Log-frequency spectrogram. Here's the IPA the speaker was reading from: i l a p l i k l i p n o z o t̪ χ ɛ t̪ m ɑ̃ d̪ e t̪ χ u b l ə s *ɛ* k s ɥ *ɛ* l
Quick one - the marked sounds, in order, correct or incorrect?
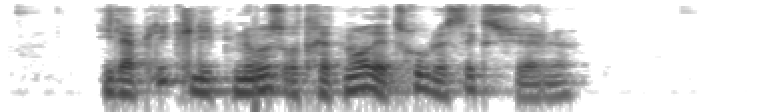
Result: correct, correct

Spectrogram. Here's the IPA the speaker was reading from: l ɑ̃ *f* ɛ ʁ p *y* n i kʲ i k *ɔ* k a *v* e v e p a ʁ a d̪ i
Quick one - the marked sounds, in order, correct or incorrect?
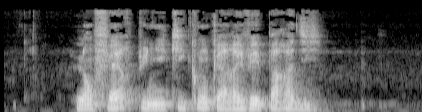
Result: correct, correct, incorrect: ɔ̃, incorrect: ʁ

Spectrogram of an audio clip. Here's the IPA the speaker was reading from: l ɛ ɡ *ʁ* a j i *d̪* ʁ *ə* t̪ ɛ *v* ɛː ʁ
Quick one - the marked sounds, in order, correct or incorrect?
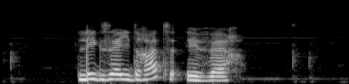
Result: incorrect: z, correct, incorrect: a, correct

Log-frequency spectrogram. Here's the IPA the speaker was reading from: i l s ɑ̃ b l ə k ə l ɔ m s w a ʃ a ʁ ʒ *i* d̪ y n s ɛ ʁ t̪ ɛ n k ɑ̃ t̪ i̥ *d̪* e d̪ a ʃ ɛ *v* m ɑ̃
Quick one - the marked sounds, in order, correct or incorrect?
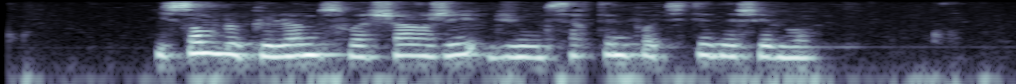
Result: incorrect: e, incorrect: t̪, correct

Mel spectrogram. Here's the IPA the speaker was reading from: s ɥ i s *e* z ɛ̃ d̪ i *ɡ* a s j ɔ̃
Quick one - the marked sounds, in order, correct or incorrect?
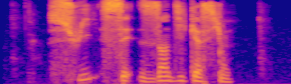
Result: correct, incorrect: k

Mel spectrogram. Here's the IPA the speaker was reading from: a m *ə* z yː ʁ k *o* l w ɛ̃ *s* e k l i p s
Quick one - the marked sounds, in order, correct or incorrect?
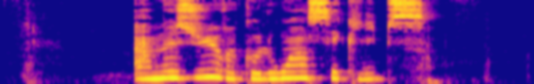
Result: correct, correct, correct

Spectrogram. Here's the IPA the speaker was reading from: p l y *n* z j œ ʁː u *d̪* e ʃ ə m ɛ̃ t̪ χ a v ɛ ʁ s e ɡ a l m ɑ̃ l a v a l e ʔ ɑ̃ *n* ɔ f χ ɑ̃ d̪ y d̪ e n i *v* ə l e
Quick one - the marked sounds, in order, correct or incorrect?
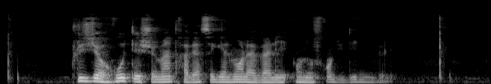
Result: incorrect: none, incorrect: t̪, correct, correct

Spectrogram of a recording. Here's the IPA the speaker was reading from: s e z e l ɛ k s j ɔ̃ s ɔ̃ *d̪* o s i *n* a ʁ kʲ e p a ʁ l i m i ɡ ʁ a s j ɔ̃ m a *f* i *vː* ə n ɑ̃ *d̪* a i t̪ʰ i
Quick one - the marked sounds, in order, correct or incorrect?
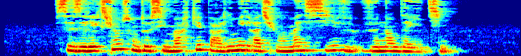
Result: incorrect: t̪, incorrect: m, incorrect: s, correct, correct

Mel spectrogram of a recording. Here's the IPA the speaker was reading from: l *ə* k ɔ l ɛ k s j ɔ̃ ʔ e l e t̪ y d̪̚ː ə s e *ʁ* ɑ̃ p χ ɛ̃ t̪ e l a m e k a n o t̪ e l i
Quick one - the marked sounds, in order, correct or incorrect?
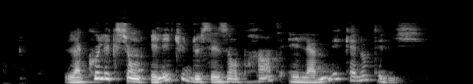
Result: incorrect: a, incorrect: z

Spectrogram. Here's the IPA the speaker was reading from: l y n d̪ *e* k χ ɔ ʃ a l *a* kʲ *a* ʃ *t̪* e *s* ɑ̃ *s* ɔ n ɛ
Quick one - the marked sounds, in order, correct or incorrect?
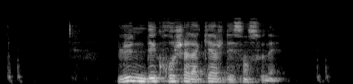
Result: correct, correct, correct, incorrect: d̪, correct, correct

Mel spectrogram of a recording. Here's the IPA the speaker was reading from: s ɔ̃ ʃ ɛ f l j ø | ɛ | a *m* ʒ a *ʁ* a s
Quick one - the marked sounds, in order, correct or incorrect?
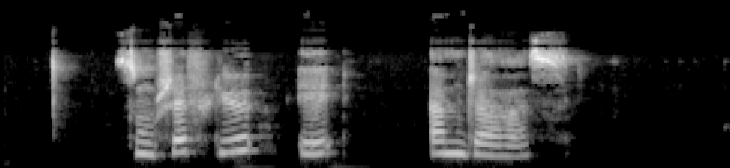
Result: correct, correct

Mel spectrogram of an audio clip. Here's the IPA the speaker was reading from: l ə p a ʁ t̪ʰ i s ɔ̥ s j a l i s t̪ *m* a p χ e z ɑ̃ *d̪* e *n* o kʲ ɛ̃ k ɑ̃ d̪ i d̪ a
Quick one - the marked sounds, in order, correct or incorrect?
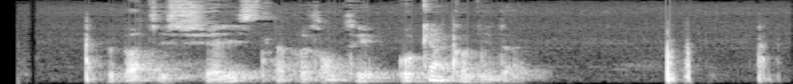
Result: incorrect: n, incorrect: t̪, incorrect: none

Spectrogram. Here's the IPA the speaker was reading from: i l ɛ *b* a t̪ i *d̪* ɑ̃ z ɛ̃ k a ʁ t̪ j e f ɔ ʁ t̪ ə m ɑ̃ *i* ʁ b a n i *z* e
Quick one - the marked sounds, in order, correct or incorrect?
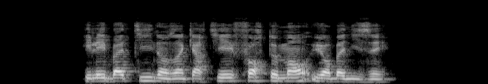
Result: correct, correct, incorrect: y, correct

